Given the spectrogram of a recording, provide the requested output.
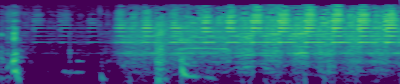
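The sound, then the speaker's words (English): Loud air horns blown by fans at a football game against the Alouettes blare continuously over a noisy stadium crowd, their sustained, droning tones overlapping after a brief rumble of crowd noise at the start. “Um, the only thing that I can say is that the Bombers will hopefully welcome them and treat them as poorly as the idiots with the air horns treated everyone that was at the game last week or watching on television, which was.”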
